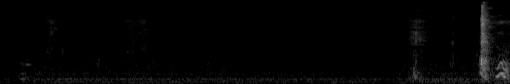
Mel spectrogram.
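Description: A short sharp sneeze burst near the end, preceded by faint breathy sounds and a smaller puff, in a quiet room.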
